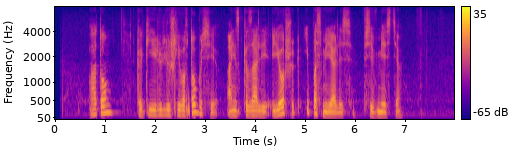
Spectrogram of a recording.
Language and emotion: Russian, neutral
